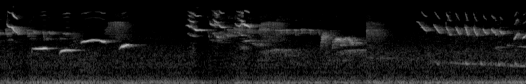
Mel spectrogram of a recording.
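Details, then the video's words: White-rumped shama giving 'forest voice' song, played to spur wild-caught shamas into contest singing; clear whistled notes and slurs, then rapid high chattering trills near the end, with gaps of quiet between phrases. "Chòe Lửa Hót Giọng Rừng Kích Chòe Lửa Bổi Hót Đấu"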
